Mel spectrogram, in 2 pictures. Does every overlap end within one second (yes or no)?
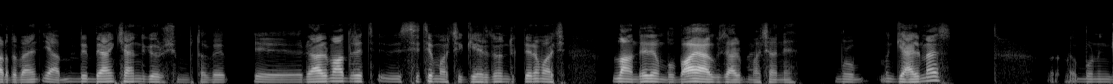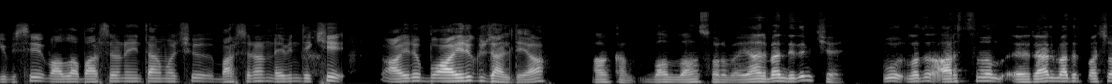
yes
